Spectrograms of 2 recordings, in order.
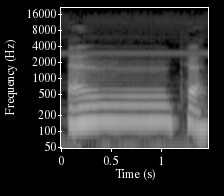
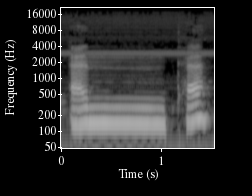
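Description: First: The n is hidden and nasalized before t. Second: The n is fully pronounced with the tongue. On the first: The speaker calls it right. "The ikhfa of the nun sakina was applied very well" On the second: The speaker calls it wrong. "that's not ikhfa, that's incorrect"

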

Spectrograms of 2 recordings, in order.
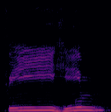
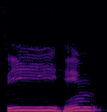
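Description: Both takes have the same delivery.

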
